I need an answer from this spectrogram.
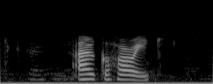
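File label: "alcoholic", Japanese, female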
